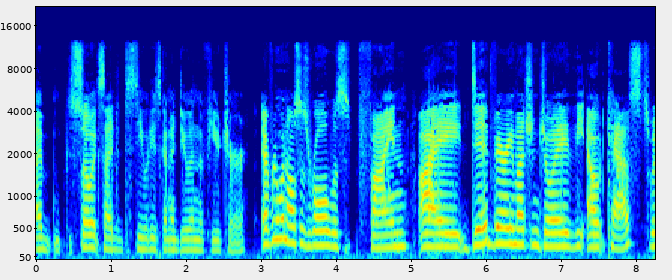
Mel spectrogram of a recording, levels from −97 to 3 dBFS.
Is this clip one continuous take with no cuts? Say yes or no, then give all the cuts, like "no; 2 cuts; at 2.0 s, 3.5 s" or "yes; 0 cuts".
no; 1 cut; at 5.0 s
